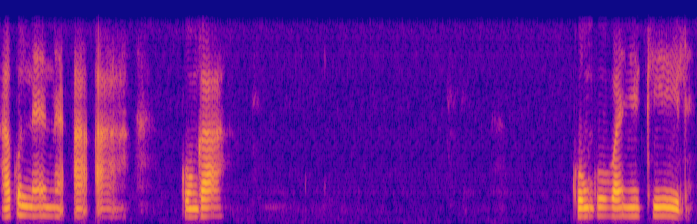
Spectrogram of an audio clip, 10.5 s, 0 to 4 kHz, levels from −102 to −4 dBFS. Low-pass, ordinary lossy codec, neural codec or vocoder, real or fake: 3.6 kHz; none; codec, 16 kHz, 16 kbps, FunCodec, trained on LibriTTS, 50 frames a second; fake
